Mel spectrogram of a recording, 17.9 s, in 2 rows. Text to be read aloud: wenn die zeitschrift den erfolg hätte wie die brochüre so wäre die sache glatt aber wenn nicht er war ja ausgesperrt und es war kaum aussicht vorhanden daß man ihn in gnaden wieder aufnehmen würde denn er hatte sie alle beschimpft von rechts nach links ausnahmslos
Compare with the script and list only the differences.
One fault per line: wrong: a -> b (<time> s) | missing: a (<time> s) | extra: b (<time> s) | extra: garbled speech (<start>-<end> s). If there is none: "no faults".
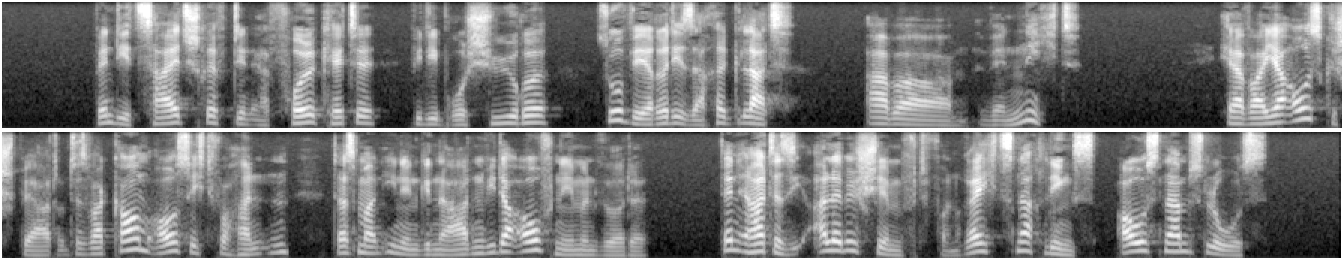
no faults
